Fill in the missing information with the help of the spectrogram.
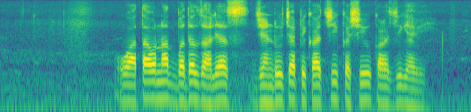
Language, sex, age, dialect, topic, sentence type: Marathi, male, 18-24, Standard Marathi, agriculture, question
